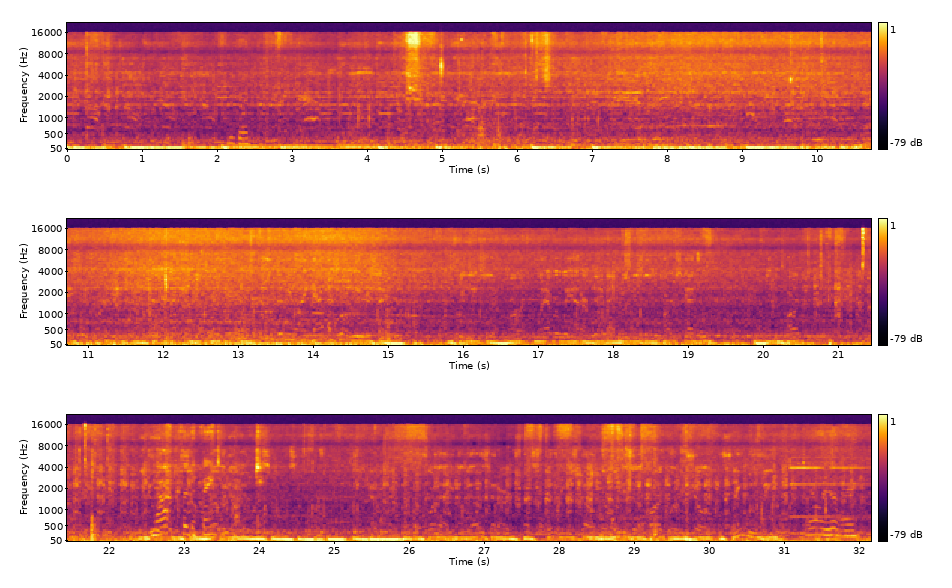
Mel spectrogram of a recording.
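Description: Jeep Gladiator crawling slowly over loose rock: a low, uneven engine and drivetrain rumble heard inside the cab, with a car radio playing music underneath.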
